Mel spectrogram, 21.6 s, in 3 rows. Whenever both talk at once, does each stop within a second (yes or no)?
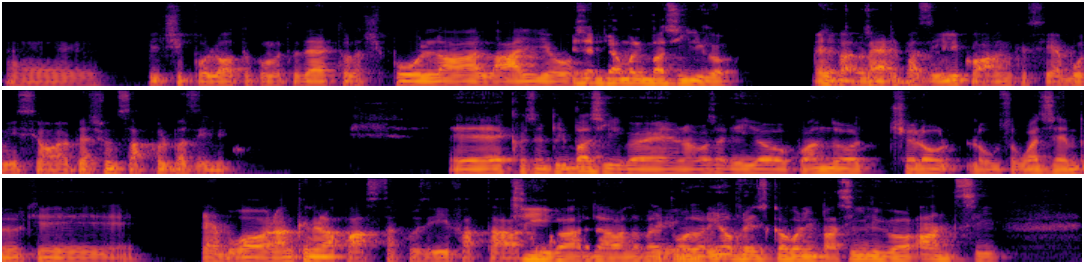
no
